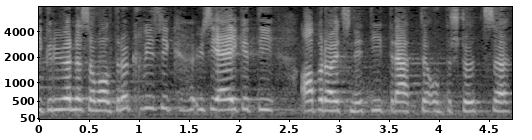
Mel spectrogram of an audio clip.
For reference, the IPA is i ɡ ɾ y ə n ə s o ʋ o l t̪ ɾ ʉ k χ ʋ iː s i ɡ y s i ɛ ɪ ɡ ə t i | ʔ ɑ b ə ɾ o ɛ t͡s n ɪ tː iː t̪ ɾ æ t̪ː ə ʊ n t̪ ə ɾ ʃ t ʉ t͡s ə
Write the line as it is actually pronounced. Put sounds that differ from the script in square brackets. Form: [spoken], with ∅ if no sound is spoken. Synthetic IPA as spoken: i ɡ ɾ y ə n ə s o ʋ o l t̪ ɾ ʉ k χ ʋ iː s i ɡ y s i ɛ ɪ ɡ ə t i | ʔ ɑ b ə ɾ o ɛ t͡s n ɪ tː iː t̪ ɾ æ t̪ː ə ʊ n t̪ ə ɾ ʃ t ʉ t͡s ə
